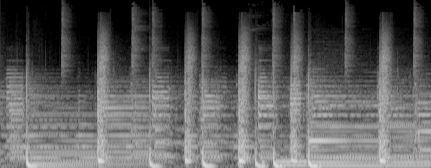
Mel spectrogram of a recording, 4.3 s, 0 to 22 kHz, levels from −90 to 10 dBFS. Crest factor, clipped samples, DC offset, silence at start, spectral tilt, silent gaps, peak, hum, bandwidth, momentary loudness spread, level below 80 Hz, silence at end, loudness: 14 dB; under 0.1%; under 0.1%; 0 s; -6 dB/octave; none; 0 dBFS; none; 17.5 kHz; 6 LU; -20 dBFS; 0 s; -14 LUFS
